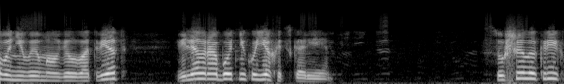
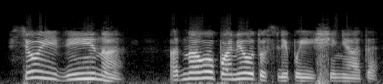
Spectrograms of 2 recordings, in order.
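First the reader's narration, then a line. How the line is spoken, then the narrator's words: Sarcastic priest. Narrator (Russian): язвительно сказал поп Сушила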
